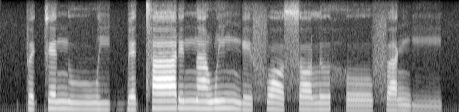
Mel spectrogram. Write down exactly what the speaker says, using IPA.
p ɛ˨ k ɛ˦ n uː˨ w iː˨ ɡ͡b ɛ˨ tʰ aː˦ ɾ ɪ˦ n ã˦ w ĩ˦ ŋ e˨ f ɔ˦˨ s ɔ˦ l ʊ˦ h oː˨ f a˦ ŋ iː˨

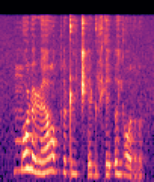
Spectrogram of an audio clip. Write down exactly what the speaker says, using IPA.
m ɔ ɳ ə ɭ ɛ lˠ u k ɾ ʏ ʈ ɨ t͡ʃʼ e ɖ ʏ ç ɽ e ʔ ə j ɔ r

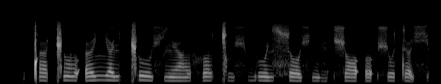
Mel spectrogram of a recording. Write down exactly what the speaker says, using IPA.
ǃ ɐ ǁ ũ lˠ ʔ ə ʎ ɐ lʲ ǁ u ç lʲ ɐ̃ lˠ h u lˠ ǀ ṳ ç b u lʲ s o ç ŋ ɛ̤ ʔ ʃ ɔ ʔ o ʔ ʃ u t ə ç

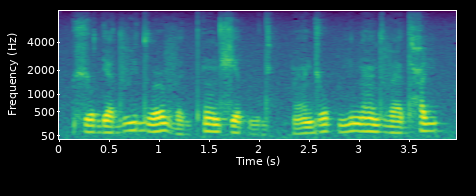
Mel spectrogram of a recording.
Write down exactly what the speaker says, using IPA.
xʲ o˧ d ɾʲ æ˧ d v i˥ d w ə˞˧˥ v ɛ˩ d pʰ õ˥ d xʲ ɛ˧ p i˩ d | p æ̃˩˧ ɡʲ o˧˥ p i˧˥ n æ̃˥ d v æ˧ d ħ i˥

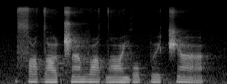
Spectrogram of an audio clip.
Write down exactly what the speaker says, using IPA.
sˤ i dˤ e ʈ͡ʂ ã v a dˤ õ j o p ɪ t͡ʃ ã

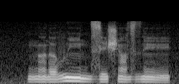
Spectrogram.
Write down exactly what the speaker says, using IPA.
ŋ ɐ̃ ɾ ɐ β ĩ n z e ʃ ã z ð ẽ

